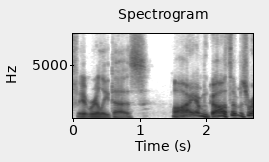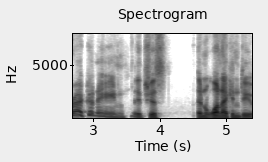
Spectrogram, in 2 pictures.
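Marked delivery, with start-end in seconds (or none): 1.5-3.5 creaky, swooping, very high and rough villain voice. A speaker shows off a voice he can do, in a Bane voice. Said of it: "the Bane voice just makes me laugh".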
